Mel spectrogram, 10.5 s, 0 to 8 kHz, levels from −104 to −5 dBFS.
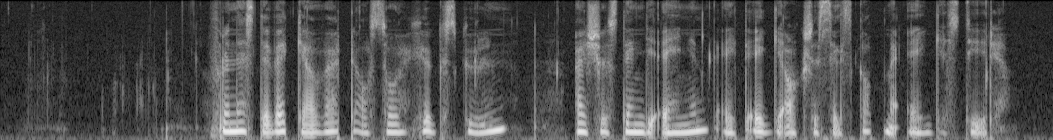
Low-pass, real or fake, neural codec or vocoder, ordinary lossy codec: none; real; none; none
